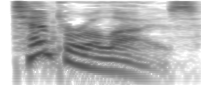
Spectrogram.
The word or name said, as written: temporalize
